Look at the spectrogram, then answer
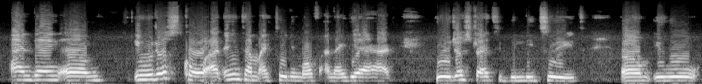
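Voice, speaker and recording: A woman's voice: lowish voice, darkish tone, poor audio. A woman from Nigeria with a Nigerian English accent, giving relationship advice to camera in an earnest, emphatic way. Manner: earnest, emphatic, repeats words for stress. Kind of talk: casual advice talk to camera.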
